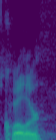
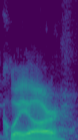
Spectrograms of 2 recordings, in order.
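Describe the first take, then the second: First: The name is pronounced the anglicized way. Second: The name is pronounced the Spanish way. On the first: This is how most people say it. "everyone says Queller" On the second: "If he is, it would be Cuellar"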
